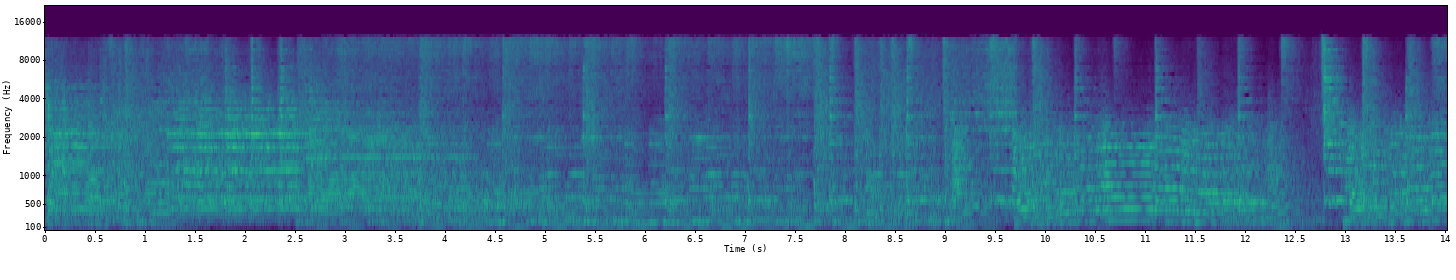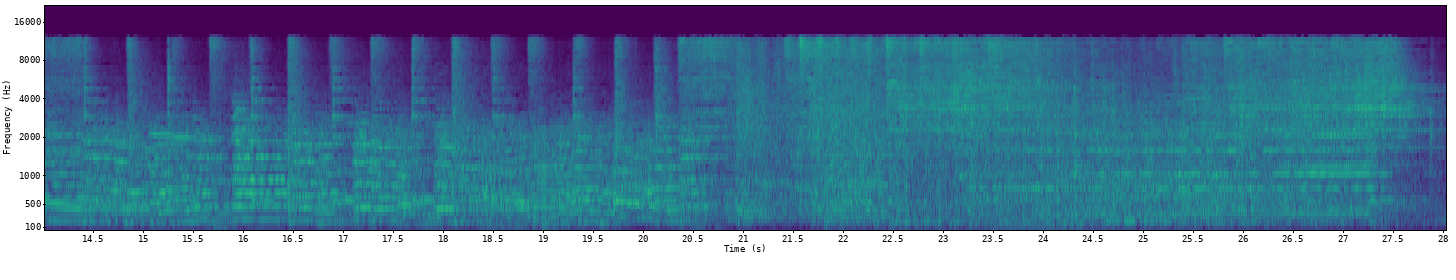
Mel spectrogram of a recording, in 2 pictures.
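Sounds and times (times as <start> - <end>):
trumpets and trombones: 0.0 - 6.7, 8.3 - 27.5
jazz big band playing: 0.0 - 28.0
steady drum kit beat: 0.0 - 28.0.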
